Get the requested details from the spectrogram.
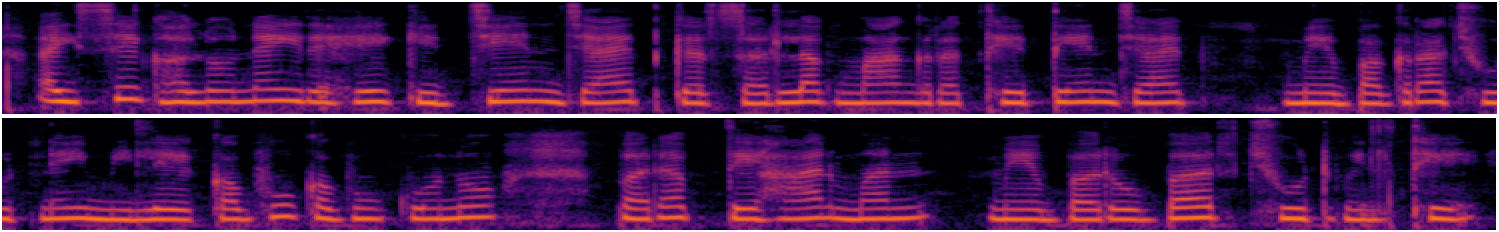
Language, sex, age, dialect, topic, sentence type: Chhattisgarhi, female, 18-24, Northern/Bhandar, banking, statement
